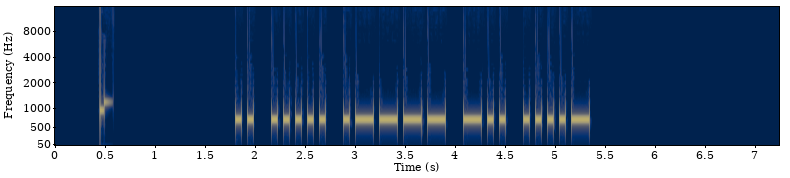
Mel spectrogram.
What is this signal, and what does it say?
Morse code, heard as a keyed tone, about 20 wpm, 700 Hz. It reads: I51D4
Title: Code Groups - 5 Letter:Numbers - 20wpm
